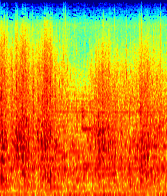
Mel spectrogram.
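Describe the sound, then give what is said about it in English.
Water splashes and sloshes steadily for a couple of seconds as a man eases himself over the side of a boat into the water, a fairly loud churning wash with no voices. “Then I took off some clothes and eased myself over the side.”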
